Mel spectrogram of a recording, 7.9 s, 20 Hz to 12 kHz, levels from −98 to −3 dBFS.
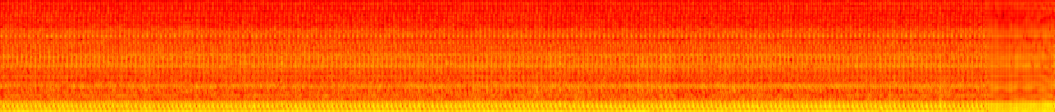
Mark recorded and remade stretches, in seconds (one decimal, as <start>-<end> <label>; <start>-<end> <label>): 0.0-7.4 recorded; 7.4-7.9 remade

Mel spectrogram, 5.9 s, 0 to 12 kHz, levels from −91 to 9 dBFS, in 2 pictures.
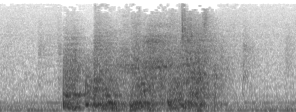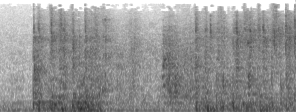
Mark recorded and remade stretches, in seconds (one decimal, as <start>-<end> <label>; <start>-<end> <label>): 0.0-5.9 recorded

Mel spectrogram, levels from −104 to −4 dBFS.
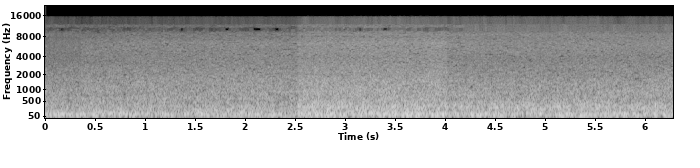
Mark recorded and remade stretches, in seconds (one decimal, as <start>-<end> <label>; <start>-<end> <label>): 0.0-6.3 remade

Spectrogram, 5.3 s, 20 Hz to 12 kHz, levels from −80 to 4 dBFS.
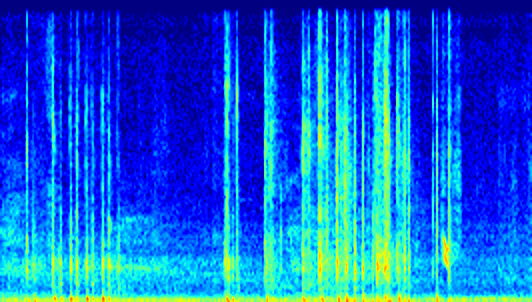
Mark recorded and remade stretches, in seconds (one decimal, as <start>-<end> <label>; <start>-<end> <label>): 0.0-5.3 recorded

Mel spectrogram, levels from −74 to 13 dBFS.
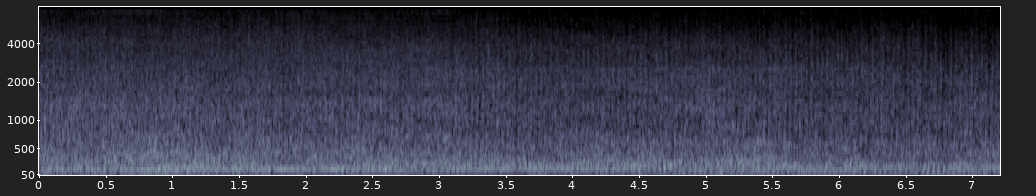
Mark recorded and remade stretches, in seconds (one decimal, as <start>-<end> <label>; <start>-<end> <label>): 0.0-2.0 recorded; 2.0-3.1 remade; 3.1-7.2 recorded

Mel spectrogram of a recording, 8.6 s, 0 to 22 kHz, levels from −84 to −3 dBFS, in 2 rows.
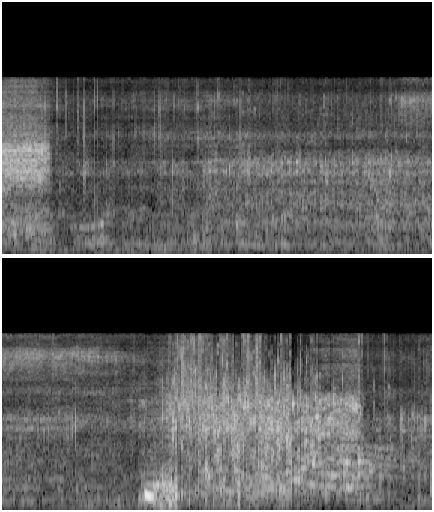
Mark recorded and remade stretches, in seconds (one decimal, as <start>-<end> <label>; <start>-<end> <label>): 0.0-2.4 remade; 2.4-5.0 recorded; 5.0-6.0 remade; 6.0-8.6 recorded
